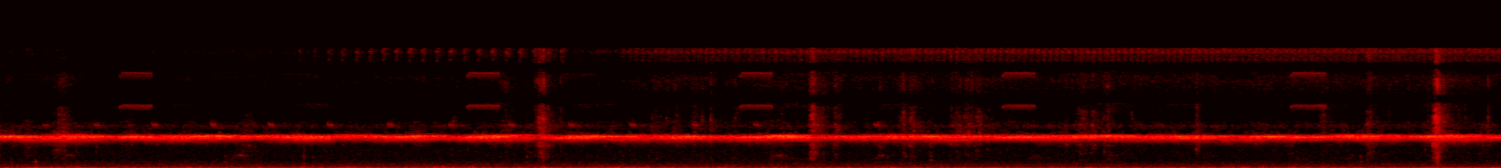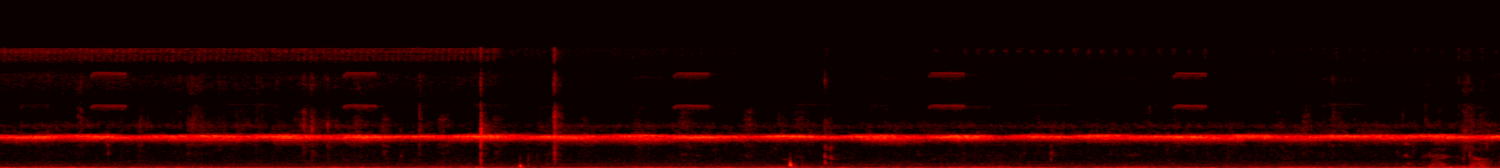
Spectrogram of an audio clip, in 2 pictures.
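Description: Crickets trilling in a steady, unbroken chorus, with a fainter, higher insect call pulsing about every two seconds. Under them are a low rumble and a few faint, scattered clicks.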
